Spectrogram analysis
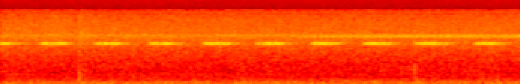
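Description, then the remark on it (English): A cricket chirps in a steady, even rhythm, roughly two pulses a second, quiet over a low, constant background rumble. “There are all kinds of things you could focus on right now. The sound of the crickets, the distant sound of the traffic.”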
